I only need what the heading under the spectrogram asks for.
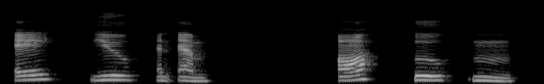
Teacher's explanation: A is made in the very beginning of the mouth, at the back of the throat, and U is made at the very end of the mouth, at the lips.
